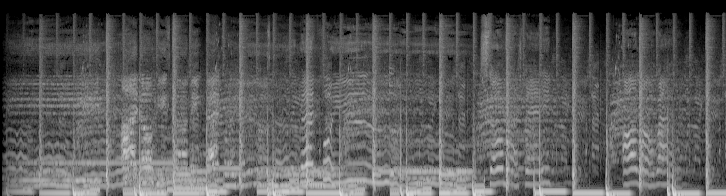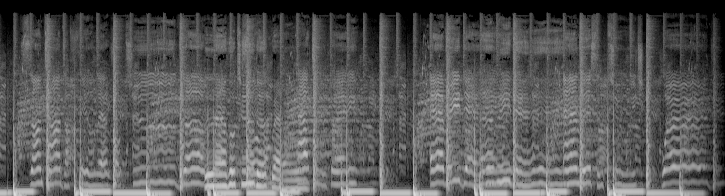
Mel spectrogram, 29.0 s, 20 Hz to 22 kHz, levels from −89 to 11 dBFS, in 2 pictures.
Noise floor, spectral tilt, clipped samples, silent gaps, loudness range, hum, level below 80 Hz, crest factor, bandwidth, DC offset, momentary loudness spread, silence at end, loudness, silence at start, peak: -36 dBFS; -5.5 dB/octave; under 0.1%; none; 2 LU; none; -20 dBFS; 14 dB; 17 kHz; under 0.1%; 7 LU; 0.2 s; -16 LUFS; 0.1 s; 0 dBFS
